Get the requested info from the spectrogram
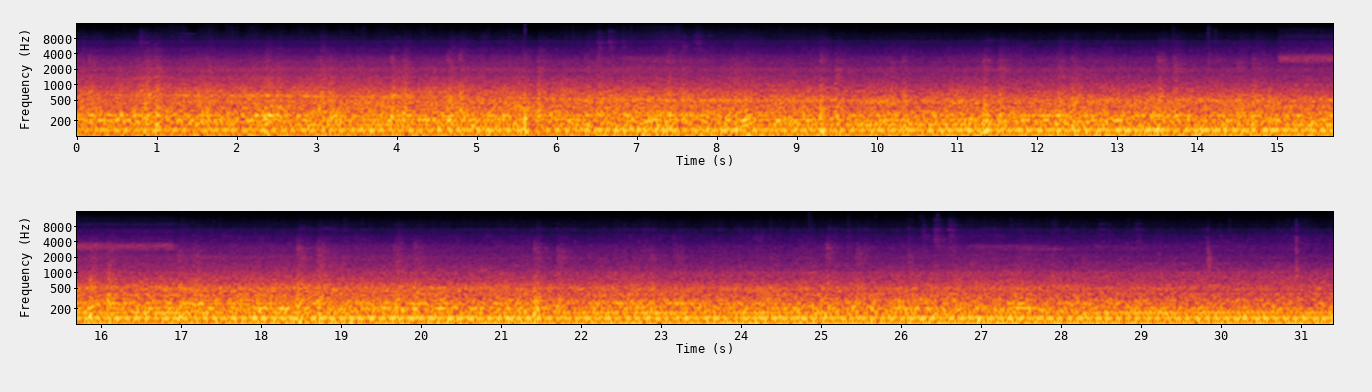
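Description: Diesel railcar heard from inside the passenger car while running, with a steady low engine drone and wheel-on-rail noise. A brief high-pitched tone sounds about halfway through.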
